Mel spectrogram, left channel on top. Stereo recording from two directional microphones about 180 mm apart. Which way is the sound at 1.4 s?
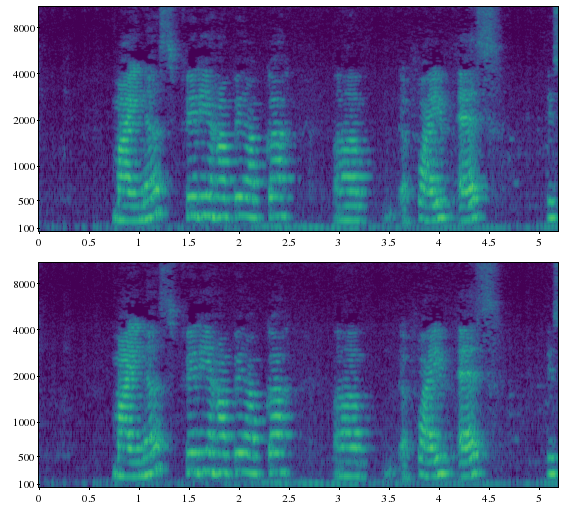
5° right (ahead or behind).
